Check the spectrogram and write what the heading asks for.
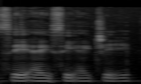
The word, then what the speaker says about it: cache: like a squirrel's cache of nuts it's spelled c-a-c-h-e pronounced cache and it just associates some inputs with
